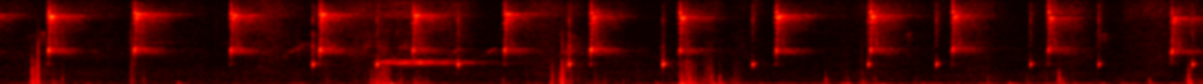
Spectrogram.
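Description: Typing on a Samsung smartphone's on-screen keyboard: a string of short, sharp key clicks at about two to three a second, unevenly spaced.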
